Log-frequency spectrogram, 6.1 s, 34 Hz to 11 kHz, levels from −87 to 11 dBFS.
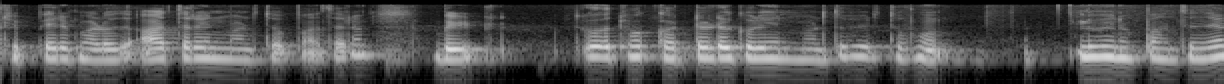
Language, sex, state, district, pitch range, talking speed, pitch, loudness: Kannada, female, Karnataka, Belgaum, 200-225 Hz, 165 wpm, 210 Hz, -17 LUFS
